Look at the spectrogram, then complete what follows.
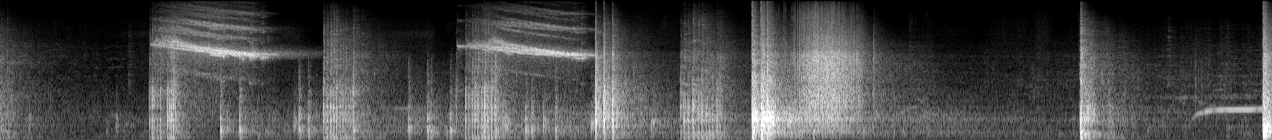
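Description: Neighbourhood consumer fireworks: two whistling rockets, each with a falling whistle, then several sharp bangs. The loudest bang, about seven and a half seconds in, is followed by a second or so of crackling, and a steady tone starts near the end.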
